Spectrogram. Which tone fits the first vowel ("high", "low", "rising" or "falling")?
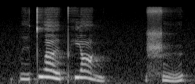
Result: rising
